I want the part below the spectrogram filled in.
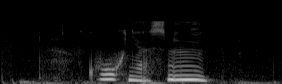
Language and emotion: Russian, neutral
